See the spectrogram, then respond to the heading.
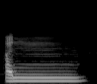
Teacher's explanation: آدھا حصہ اس کا ناک سے نکلتا ہے، مخرج اس کا آدھا ناک میں جاتا ہے اور آدھا اس کی آواز زبان کی نوک سے آتی ہے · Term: نون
